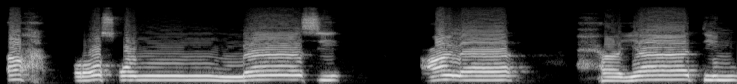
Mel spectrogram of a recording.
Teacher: الف اور لام نہیں پڑھیں گے، صاد کو سیدھا نون سے ملائیں گے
